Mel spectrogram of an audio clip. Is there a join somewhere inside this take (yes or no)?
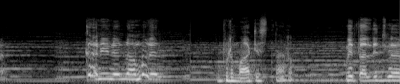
yes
